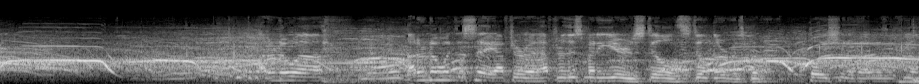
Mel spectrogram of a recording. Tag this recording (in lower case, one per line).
whoop
speech
inside a large room or hall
